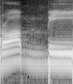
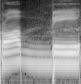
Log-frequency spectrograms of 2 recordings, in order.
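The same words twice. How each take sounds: The two takes are said the same way.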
